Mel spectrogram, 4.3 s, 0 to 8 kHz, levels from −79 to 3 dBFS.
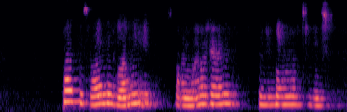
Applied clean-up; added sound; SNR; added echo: neural mask model DeepFilterNet 3.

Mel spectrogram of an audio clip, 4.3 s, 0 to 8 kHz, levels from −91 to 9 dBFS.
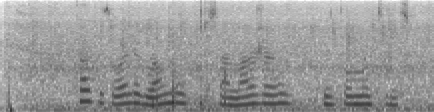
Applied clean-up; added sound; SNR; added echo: none; none; none; none.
